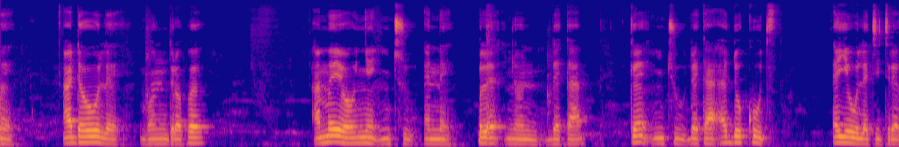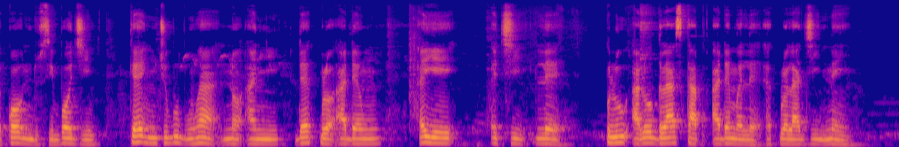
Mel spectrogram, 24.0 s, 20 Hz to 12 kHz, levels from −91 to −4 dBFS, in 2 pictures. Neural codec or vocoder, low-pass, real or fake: none; 10.8 kHz; real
